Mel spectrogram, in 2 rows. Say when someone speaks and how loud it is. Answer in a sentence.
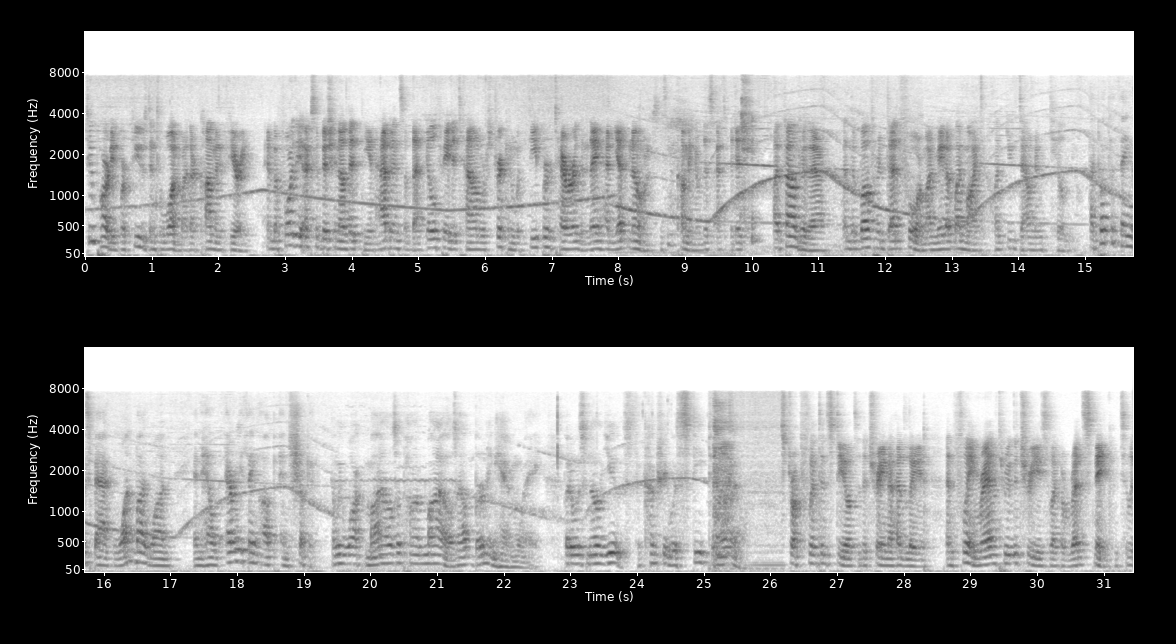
You can hear the talking from 0.0 to 31.3 s, at a steady volume.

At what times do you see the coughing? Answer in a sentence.
You can hear the coughing from 8.7 to 10.1 s and from 25.1 to 26.2 s.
